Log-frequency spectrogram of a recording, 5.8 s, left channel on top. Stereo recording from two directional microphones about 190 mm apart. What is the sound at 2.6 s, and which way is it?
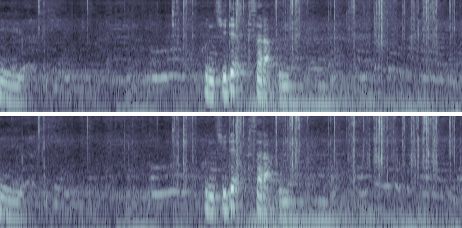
Speech, 15° left (ahead or behind).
